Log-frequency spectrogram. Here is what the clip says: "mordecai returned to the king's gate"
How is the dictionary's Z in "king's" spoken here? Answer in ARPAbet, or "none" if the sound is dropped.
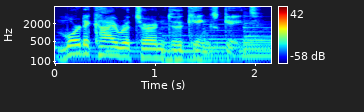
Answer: Z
